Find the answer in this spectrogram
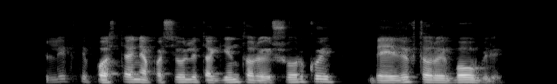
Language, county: Lithuanian, Klaipėda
